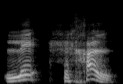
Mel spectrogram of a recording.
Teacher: la pronunciación correcta es lejejal, porque tenemos una sere yud que se pronuncia como una e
